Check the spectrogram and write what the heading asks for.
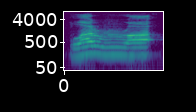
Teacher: گے، واو را زبر ور، را کڑا زبر را، ور را، را کو موٹا پڑھنا ہے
